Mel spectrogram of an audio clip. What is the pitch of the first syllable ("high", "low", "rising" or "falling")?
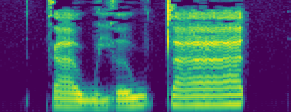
low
